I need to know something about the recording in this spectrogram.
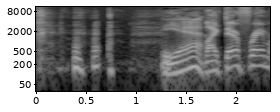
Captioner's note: laughing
